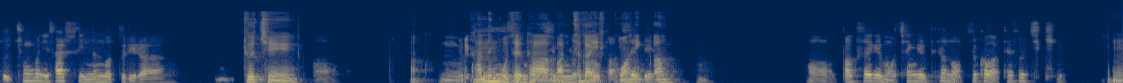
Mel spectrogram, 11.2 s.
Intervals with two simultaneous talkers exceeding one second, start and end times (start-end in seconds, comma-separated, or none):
4.6-6.6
